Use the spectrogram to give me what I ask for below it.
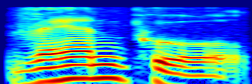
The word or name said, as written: vanpool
